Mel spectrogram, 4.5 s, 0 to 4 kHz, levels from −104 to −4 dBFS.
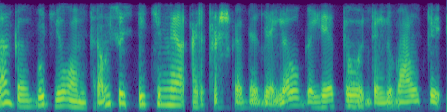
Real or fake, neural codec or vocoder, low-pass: fake; codec, 44.1 kHz, 2.6 kbps, SNAC; 3.6 kHz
